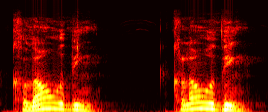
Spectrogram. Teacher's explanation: th가 돼지꼬리 발음일 때 이번 단어처럼 돼지꼬리 발음일 때는 유성음이기 때문에 성대의 울림을 하시면서 발음을 하시면 되겠습니다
